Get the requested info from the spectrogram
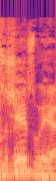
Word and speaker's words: Ghibli: You know, and it shows it is Ghibli. I looked up the pronunciation. Yeah, in Japanese, it's written, the first syllable is G. – Oh, Ghibli. – Yeah, it's Ghibli.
